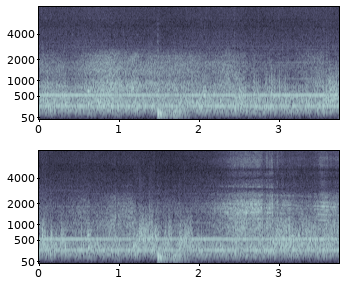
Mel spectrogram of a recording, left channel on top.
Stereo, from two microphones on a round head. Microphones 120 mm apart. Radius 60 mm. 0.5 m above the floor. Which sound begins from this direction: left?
A cupboard door, at 1.5 s.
